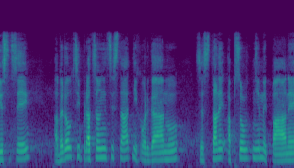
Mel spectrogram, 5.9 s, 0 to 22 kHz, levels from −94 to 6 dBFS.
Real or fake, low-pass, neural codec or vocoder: fake; 10.8 kHz; codec, 24 kHz, 0.9 kbps, WavTokenizer, medium speech release version 2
